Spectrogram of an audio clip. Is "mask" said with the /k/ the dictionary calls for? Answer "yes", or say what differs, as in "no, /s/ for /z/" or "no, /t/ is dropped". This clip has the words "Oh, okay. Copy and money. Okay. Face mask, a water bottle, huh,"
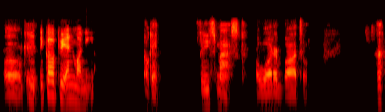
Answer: yes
